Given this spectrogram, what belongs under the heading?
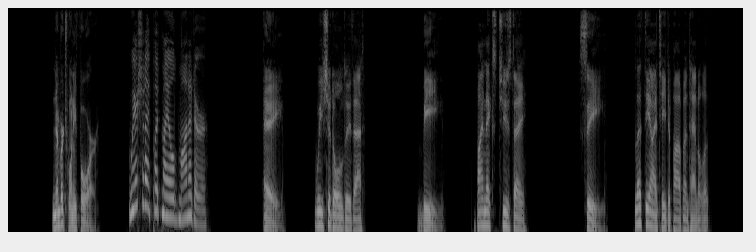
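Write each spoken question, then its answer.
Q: Where should I put my old monitor?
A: C: Let the IT department handle it.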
